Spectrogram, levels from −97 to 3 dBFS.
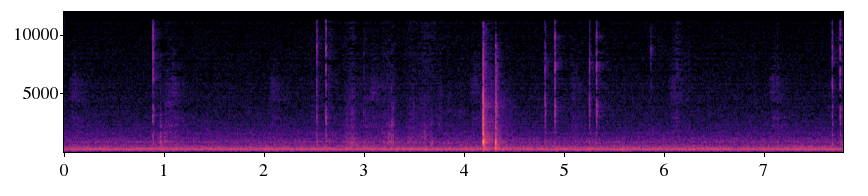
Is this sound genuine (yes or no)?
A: no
